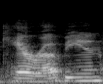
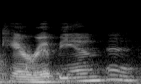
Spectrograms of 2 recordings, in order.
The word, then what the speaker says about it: Caribbean: Somebody was saying, is it Caribbean or Caribbean? Like, how do you pronounce it? I say Caribbean.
